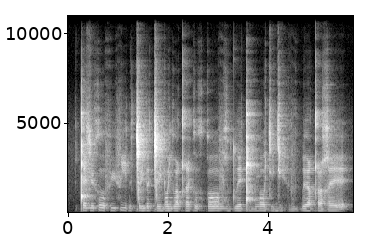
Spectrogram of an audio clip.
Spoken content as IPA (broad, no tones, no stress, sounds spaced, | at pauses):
ǃ ɛ z ø x o f y f i ɗ ə̤ ǀ ø j ə ǀ ø j ɔ j o qʰ i k o x k ɔː v ʁ ṳ tʷ ɛː ǃ ṳ ŋ ɔː c e̤ ɟ e̤ h ə̤ v ṳ ɓ əː qʰ ø ʁ ɛː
